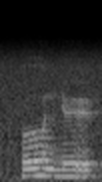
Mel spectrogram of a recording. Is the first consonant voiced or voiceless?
voiced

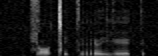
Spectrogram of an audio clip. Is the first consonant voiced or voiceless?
voiceless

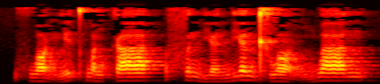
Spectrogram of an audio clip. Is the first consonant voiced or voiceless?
voiceless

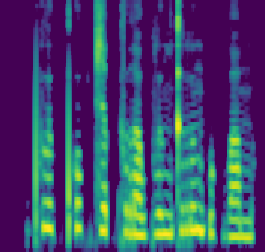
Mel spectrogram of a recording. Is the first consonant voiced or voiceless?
voiceless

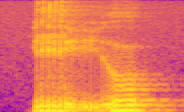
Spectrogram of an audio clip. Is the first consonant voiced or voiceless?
voiced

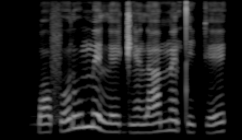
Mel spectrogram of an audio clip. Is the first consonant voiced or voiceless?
voiced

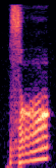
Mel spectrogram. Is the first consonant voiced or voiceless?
voiced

